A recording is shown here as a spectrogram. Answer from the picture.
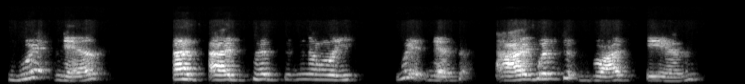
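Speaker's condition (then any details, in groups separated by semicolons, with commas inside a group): Cerebral palsy; affects speech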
